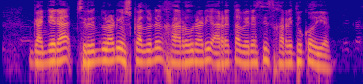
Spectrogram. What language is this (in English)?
Basque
